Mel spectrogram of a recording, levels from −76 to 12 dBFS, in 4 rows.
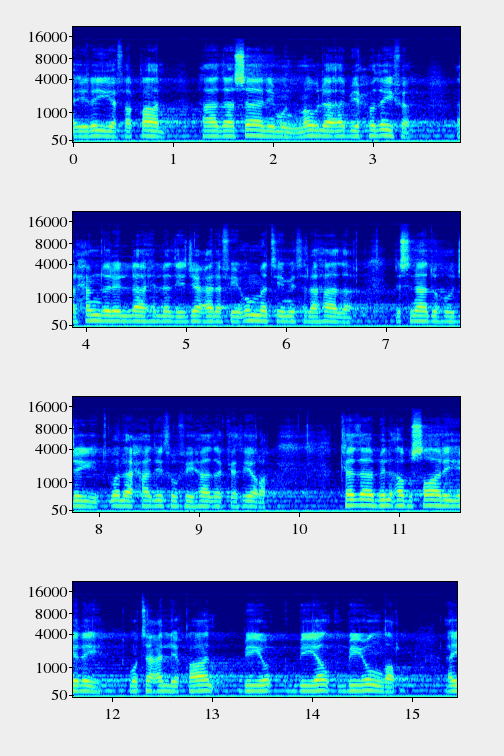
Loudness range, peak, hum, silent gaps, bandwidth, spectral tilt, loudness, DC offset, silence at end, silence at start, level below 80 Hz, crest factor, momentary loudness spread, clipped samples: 2 LU; -10 dBFS; none; none; 15.5 kHz; -3.5 dB/octave; -30 LUFS; 0.5%; 0 s; 0 s; -62 dBFS; 20 dB; 11 LU; under 0.1%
